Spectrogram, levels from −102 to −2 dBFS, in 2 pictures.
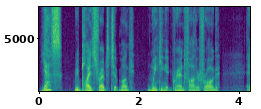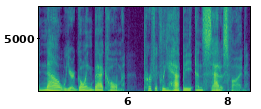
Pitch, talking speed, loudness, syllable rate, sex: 105 Hz, 135 wpm, -21 LUFS, 4.5 syllables/s, male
